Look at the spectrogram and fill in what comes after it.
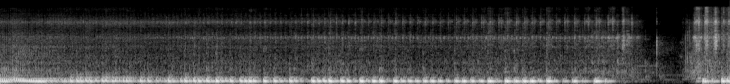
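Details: Jupiter Z with bored-up engine and PE 26 carburetor, after widening the carb hole: single-cylinder pulses rise and fall cleanly with each throttle blip, no stumbling; it previously stuttered as if short of fuel, and fuelling is now correct.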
